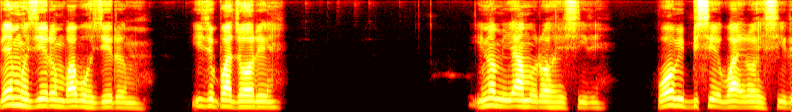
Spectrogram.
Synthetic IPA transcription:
βɛmɔhɔd͡ʒiɛɾɔmɔβaβɔhɔd͡ʒiɛɾɔmɔ | id͡ʒɔbad͡ʒɔɾɛ | inɔmiiamɔɾɔhɛsiɾɛ | βɔβɛbisɔβaiɾɔhɛsiɾɛ

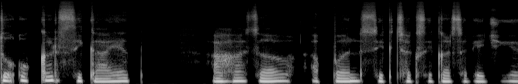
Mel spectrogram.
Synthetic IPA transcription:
t̪oʔokəɾsɪkaːjət̪ | ɐɦãsəb | ɐpənsɪkt͡ʃʰəksekəɾsəket͡ʃʰie

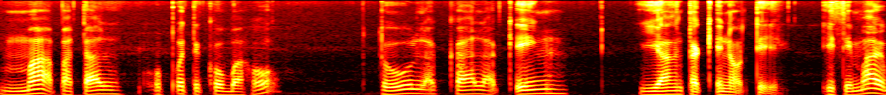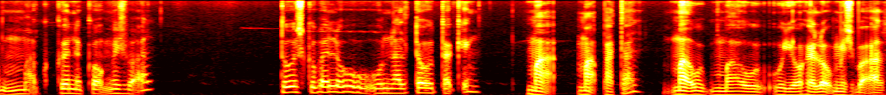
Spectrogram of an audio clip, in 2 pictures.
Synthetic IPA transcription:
maʔpat̪alupʼɨt̪ɨkʰubahoʔ | t̪ulakʰala̰kʼiŋ | jaŋt̪akʼino̰ʔt̪ḭʔḭ | isimama̰ʔku̥kɨnakoʔmiʃ̬ba̰ʔal | t̪uʔʃkubeluːnalt̪oʔut̪akʼiŋ | ma̰ʔ | ma̰ʔpat̪al | maʔmaʔujoxeloʔmiʃ̬ba̰ʔa̰l

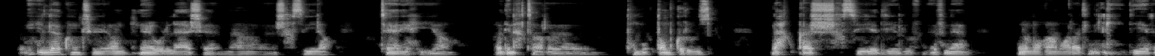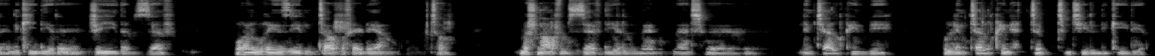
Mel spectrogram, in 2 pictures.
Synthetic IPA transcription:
ʔəlːækʰʊnt̪ɣænət̪næwəlːʕʃæmhæʃɑ̥xsˤəjːa | t̪ʰæɾixəjːa | ɣæd̪inəxt̪ʰɑɾˤ | t̪ˤɑmkɾuz | nħɑ̥qːɑʃʃɑ̥xsˤəjːad̪jælufilʔæfnæʔ | wəlmʊɣɑmɑɾˤɑt̪lkæd̪iɾlikʰæjd̪iɾʒəjːəd̪abəzːæf | wɣænəbɣinzid̪nət̪ʕɑrˤːəfʕlihæ | əkt̪ʰɑɾˤ | bæʃnəʕɾəfbəzːæfd̪jæləlmaʕlumæt̪ | lːimət̪ʕalːqʰinbih | wəlːimʊt̪ʕalːqʰinħḁt̪ʰːabət̪ːəmt̪illːikʰæjd̪iɾ

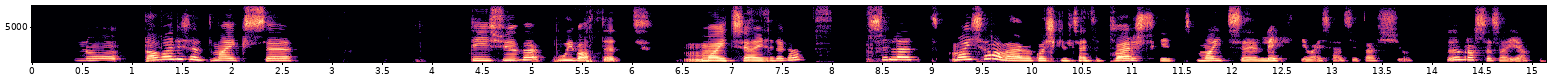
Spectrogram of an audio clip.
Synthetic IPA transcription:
no | t̪ɑvɑlise̞lt̪mɑjkse | t̪ejsyvekujvɑt̪ːˑḛt̪ | mɑjt̪seɑjnid̪̥e̞ɡ̥ɑ | se̞lːet̪mɑjsæɾɑvæɦeɡ̥ɑkosʲkilt̪sænʲt̪it̪værskit̪mɑjt̪sele̞ht̪ivɑ̰jsɑ̰sit̪ɑsʲjṵ | t̪ɤmrɑsːesɑjːɑ

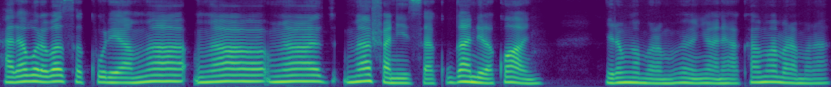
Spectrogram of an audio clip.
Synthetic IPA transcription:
haɾaβoɾaβasakuɾeamamŋamŋamŋaːʃanisakuɡaːndiɾakwaːɲu | eɾomŋaːmaɾamuβeoɲanehakaβamŋaːmaɾamaɾa

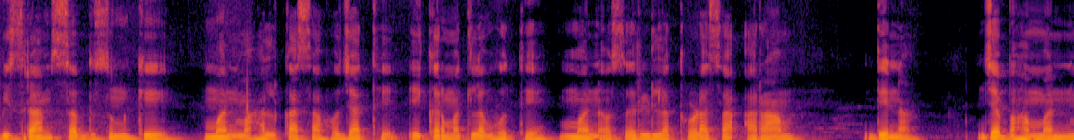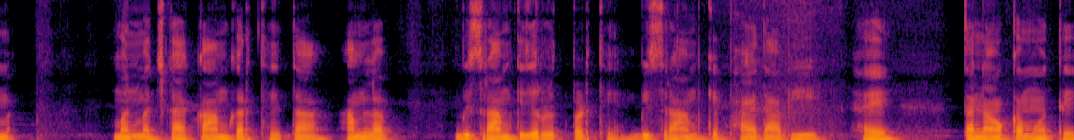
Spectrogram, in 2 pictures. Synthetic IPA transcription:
bɪsɾaːmsəb̚d̪sʊnkemənmẽɦəlkasaɦod͡ʒaːt̪eeːkəɾmət̪ləbɦot̪emənɔ̰ːɾsəɾiːɾlat̪ʰoːɽasa̰ʔa̰ːɾaːm | d̪eːna | d͡ʒəbɦəmːn | mənmə̃t͡ʃkakaːmkəɾt̪ʰet̪ahəmlə | bɪsɾaːmked͡ʒəɾuːɾət̪̚pəɽt̪ʰḛbɪsɾaːmkepʰaːjd̪abʱihɛ | t̪ənaːwkəmɦoːt̪e

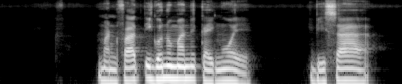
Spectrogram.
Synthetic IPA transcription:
manfaːt̪̚iɡonomanekaiŋoe | bisa

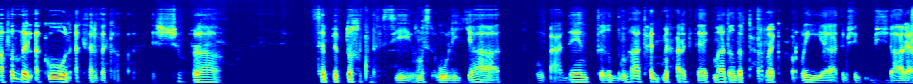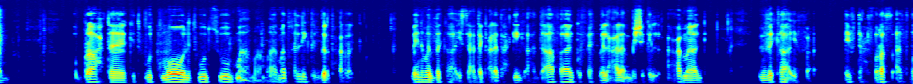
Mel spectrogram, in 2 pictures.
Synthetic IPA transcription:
ʔɑfɑðˤːɨlʔakuːnʔakθɑɾˤðakʰa̰ːʔ | ɪʃːʊhɾˤɑ | t̪sabːɪb̚d̪ˤɑɣt̪ˤnafsiwmasʔuːlɪjːaːt̪̚ | wba̰ʕd̪eːnt̪ɪmat̪ħɪbːmɪnħɑɾˤɑkt̪akmat̪ɪɣd̪ɑɾˤt̪ħɑrˤːɑkbħʊrːɪjːat̪ɪmʃɪk̚bɪʃːaːɾɪ̰ʕb | bɾˤɑːħt̪akt̪fuːt̪moːlt̪fuːt̪suːɡmamaa̰mat̪xalːiːk̚t̪ɪɡd̪ɑɾˤt̪ħɑrˤːɑ̰k | beːnamaðːaka̰ːʔjsa̰ːʕɪd̪akʕa̰lat̪ḁħɡiːqʔahd̪a̰ːfakwfɪhmɪlʕa̰ːla̰mbɪʃaklʕa̰maɡ | ɪðːakaːʔjɪf | jɪft̪aħfʊɾˤɑsˤʔɑ̰fðˤɑ

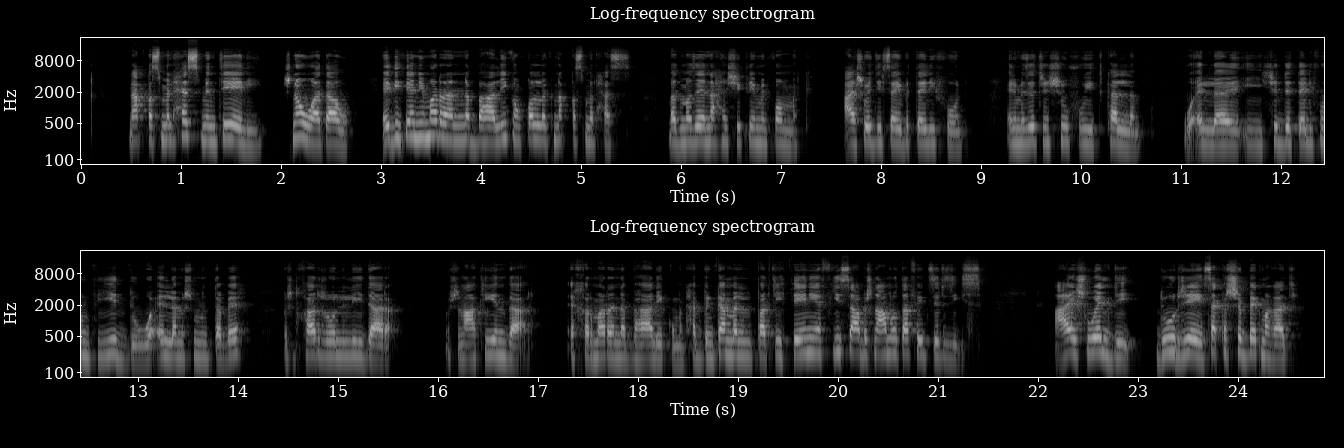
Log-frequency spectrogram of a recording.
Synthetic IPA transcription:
nɑqːɨsˤmɪlħɪsːmɪnt̪æːli | ʃnʊwːæt̪æw | hæːðiθæːnimɑrˤːɑnːæbːɪhʕaliːknquːlːɪknɑqːɨsˤmlħɪsː | mæd̪mæzæːnaħniʃɪkliːmɪnfʊmːæk | ʕa̰ːjɪʃwæːd̪ijsæjːɪbɪt̪ːelifuːn | ʔɪnːimæzæːlt̪nʃuːfuwjɪt̪kælːæm | wɪ̰ʔɪlːæjʃɪd̪ːɪt̪ːelefuːnfijɪd̪ːuwɪʔɪlːæmɪʃmʊnt̪æbɪh | bæːʃnxɑrˤːʒulælid̪ɑːɾˤɑ̰ | mɪʃnʕɑt̪ˤiːnd̪ɑ̰ːɾˤ | ʔæːxɪɾmɑrˤːɑnːæbːɪhʕaleːkʊmnħebːnkæmːɪlɪlbɑɾˤt̪iːθːæːnɪjæfisaʕbæːʃnɪʕmɪlut̪ˤɑɾˤfkziɾziːs | ʕaːjɪʃwæld̪i | d̪uːɾʒæːjsækːɑɾˤʃɪbːæːkmæɣæːd̪i̥

